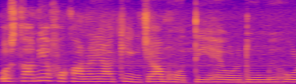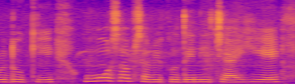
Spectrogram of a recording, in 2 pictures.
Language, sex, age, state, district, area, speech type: Urdu, female, 18-30, Bihar, Khagaria, urban, spontaneous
